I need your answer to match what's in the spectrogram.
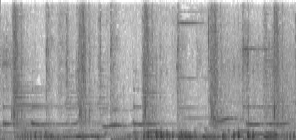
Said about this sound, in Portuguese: pomba que grãos debulha, como faz batendo as asas sobre o telhado das casas? Arrulha.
